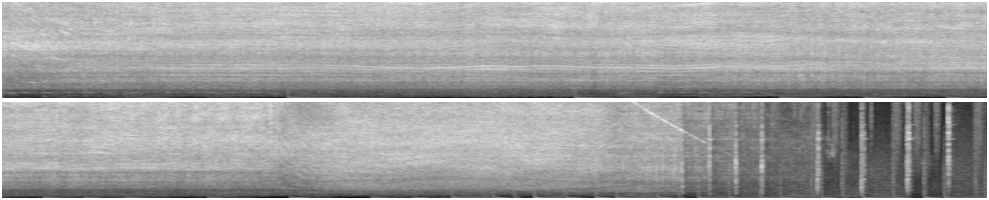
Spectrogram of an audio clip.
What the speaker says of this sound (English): we went ahead and just used the cutoff blades real thin and wore this one out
